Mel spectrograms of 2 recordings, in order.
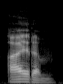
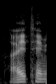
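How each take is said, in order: First: The t is a soft flap like r. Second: The t is a clear, full t sound. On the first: The speaker calls it right. "미국식" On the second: The speaker calls it wrong. "아이템이 아니라"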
